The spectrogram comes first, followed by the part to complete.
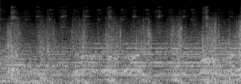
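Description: Film score music over a rapid, uneven clatter of impacts from a riot-police formation advancing with shields.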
